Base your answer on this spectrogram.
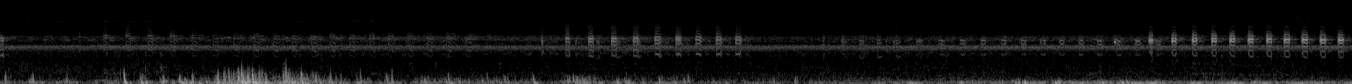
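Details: Frogs croaking in the peaceful countryside: rapid trains of short clicking pulses, several callers overlapping over a steady high ringing drone, with low rumbling bursts of wind or handling noise early on.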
